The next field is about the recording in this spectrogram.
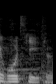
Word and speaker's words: GOTY: まずはイワゴティってなんやねんってところから話をしていこうと思います。イワゴティっていうのはその名前の通りあなたのゴティを決めましょう、 2024 年のゴティを決めましょうというものでして、ゴティというのは GOTY と書いてゴティと読むんですけど、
